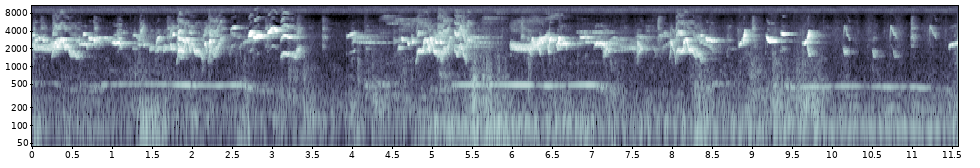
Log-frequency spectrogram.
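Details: Black-crested bulbul lure call, used to attract birds. Bursts of bright chirps and short warbled phrases come in groups of about three seconds with short pauses between them. A faint steady low tone runs underneath.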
